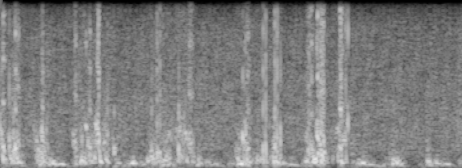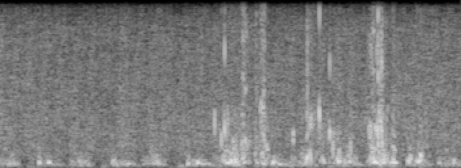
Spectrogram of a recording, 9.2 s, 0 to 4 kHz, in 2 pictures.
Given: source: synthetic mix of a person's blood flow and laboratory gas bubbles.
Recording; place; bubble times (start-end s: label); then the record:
Doppler ultrasound of blood flow; precordium
0.00-0.25 s: bubbles
0.33-0.52 s: bubbles
0.71-1.23 s: bubbles
1.45-2.00 s: bubbles
2.35-2.85 s: bubbles
3.02-3.51 s: bubbles
6.74-7.33 s: bubbles
7.50-8.20 s: bubbles
8.29-8.63 s: bubbles
8.69-8.93 s: bubbles
From the record:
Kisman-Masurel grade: 333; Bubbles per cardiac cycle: rolling drumbeat, 9 or more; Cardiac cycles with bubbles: 50 to 99%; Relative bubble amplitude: loud (0.450 to 0.775); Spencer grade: 3 (all of the cardiac periods contain showers or single bubble signals, but not dominating or overriding the cardiac motion signals); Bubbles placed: anywhere in the cardiac cycle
